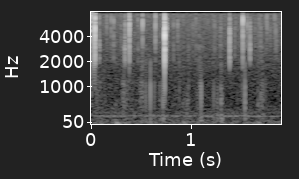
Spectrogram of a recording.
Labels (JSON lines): {"label": "biophony, knock croak", "recorder": "SoundTrap 300"}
